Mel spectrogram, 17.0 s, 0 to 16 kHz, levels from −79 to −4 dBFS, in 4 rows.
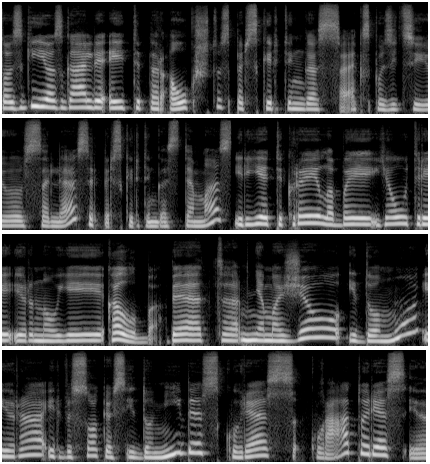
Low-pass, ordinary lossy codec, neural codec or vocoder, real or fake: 14.4 kHz; Opus, 64 kbps; autoencoder, 48 kHz, 32 numbers a frame, DAC-VAE, trained on Japanese speech; fake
